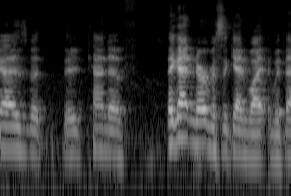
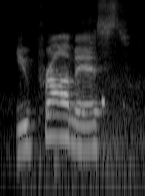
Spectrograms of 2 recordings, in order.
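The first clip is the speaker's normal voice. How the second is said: put-on small, high, childlike little child's voice; 4 semitones higher than usual. Retelling an awkward moment where one speaks in a child's voice. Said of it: "the one does the child's voice again".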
